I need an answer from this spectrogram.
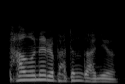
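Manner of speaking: ordinary delivery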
